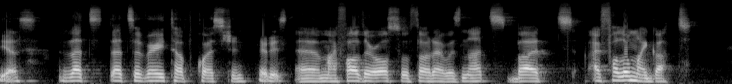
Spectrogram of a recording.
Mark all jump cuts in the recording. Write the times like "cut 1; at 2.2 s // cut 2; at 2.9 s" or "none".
cut 1; at 2.9 s // cut 2; at 5.8 s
